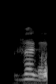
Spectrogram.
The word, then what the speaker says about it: wagon: se prononce comment en France Vagon. Euh, wagon. – Avec un V, pas un W en fait.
